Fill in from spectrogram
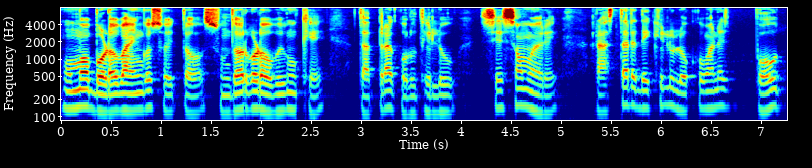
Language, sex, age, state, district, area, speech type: Odia, male, 30-45, Odisha, Kandhamal, rural, spontaneous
